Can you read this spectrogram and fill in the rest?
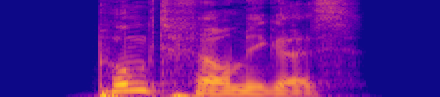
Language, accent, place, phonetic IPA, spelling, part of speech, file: German, Germany, Berlin, [ˈpʊŋktˌfœʁmɪɡəs], punktförmiges, adjective, De-punktförmiges.ogg
- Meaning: strong/mixed nominative/accusative neuter singular of punktförmig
